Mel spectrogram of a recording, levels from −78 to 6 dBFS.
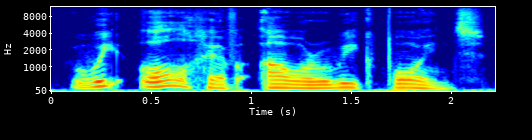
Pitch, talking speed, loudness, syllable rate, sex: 155 Hz, 160 wpm, -16 LUFS, 3.2 syllables/s, male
